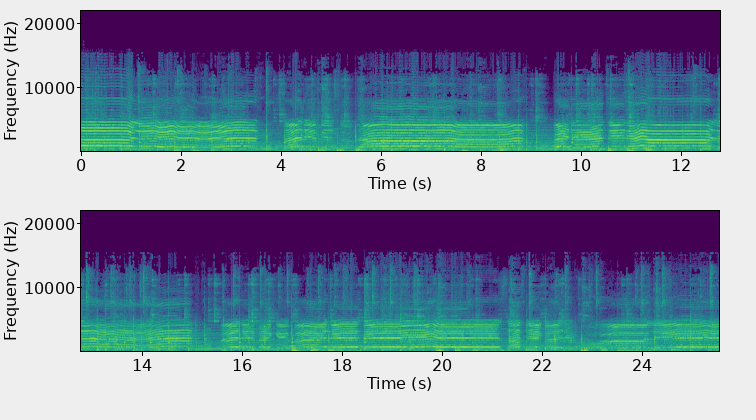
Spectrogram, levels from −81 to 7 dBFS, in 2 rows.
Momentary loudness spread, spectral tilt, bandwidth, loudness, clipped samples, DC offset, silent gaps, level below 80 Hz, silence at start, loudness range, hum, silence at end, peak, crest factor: 9 LU; -3 dB/octave; 16 kHz; -10 LUFS; under 0.1%; under 0.1%; none; -42 dBFS; 0 s; 4 LU; none; 0 s; 0 dBFS; 12 dB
